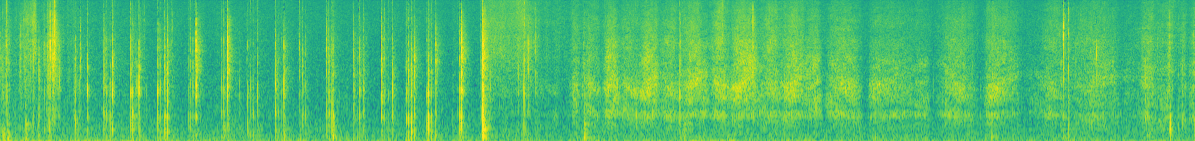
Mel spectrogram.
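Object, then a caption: Hardback book in metallic wrapping paper. Fingertips tap and scratch the cover of a hardback book gift-wrapped in solid, shiny metallic Christmas wrapping paper, held tilted above a glass table. The first half is a quick run of crisp, papery taps. It then shifts into a steady, bright scratching crinkle, with a few scattered taps near the end.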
